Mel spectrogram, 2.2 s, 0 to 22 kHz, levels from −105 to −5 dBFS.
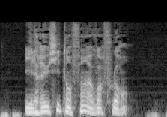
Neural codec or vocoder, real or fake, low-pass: none; real; 10.8 kHz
